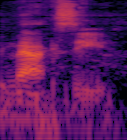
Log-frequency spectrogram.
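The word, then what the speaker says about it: MaxSea: main fertilizer I use spell it m-a-x-c-e-a Maxi okay it's fabulous okay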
